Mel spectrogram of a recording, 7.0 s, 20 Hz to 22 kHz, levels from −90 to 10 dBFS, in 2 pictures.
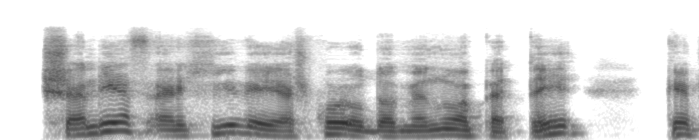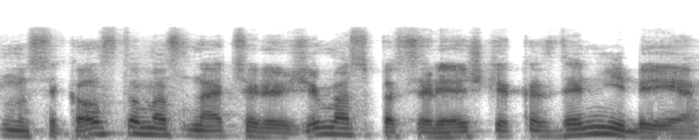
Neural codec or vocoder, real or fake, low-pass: codec, 44.1 kHz, 2.6 kbps, DAC; fake; 10.8 kHz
